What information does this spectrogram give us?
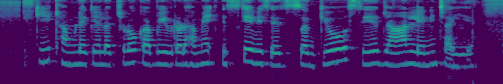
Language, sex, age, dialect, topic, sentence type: Hindi, female, 18-24, Marwari Dhudhari, agriculture, statement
